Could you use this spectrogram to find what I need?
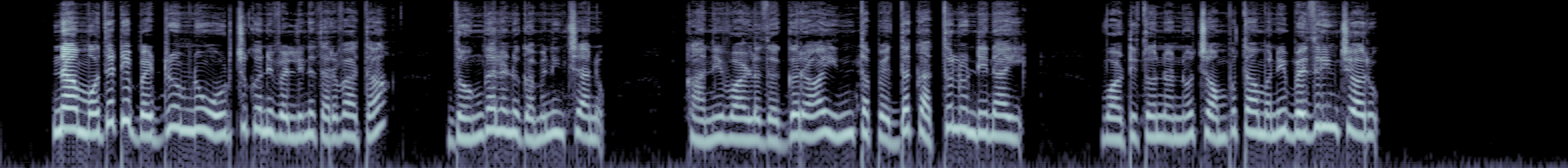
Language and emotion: Telugu, fearful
